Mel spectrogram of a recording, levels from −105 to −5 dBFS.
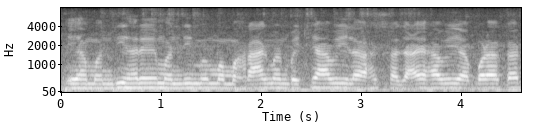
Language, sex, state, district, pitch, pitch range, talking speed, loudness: Chhattisgarhi, male, Chhattisgarh, Rajnandgaon, 155 Hz, 150-160 Hz, 220 wpm, -14 LUFS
